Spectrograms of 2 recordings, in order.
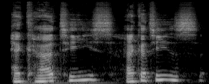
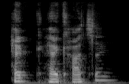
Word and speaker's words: Hecate: even though I don't know how to pronounce her name. Hecate? It's Hekate.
